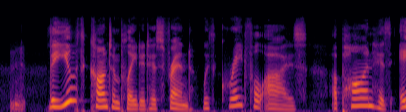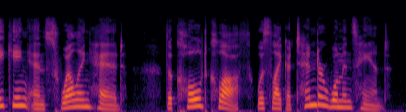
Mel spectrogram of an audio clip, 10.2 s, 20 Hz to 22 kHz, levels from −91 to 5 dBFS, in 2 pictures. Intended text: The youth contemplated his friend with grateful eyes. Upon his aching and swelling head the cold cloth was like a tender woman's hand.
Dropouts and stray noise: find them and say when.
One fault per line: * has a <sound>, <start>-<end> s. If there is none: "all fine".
* has a laugh, 0.1-0.3 s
